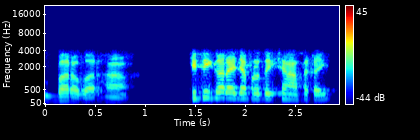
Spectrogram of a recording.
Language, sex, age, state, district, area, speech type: Marathi, male, 18-30, Maharashtra, Jalna, urban, conversation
